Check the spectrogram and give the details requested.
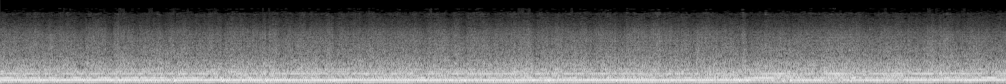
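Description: Honda CRX drag car's four-cylinder engine, running on Accel DFI engine management, heard from inside the cabin running steadily at a constant pitch.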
